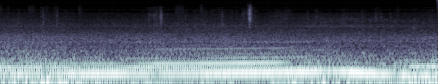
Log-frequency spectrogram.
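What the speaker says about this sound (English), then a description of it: "I do like the sounds that this car makes." A car engine rumbles with a deep exhaust note, revving up and holding a steady drone, loud and close throughout.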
